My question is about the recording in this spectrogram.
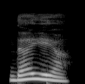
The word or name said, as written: ದಯ್ಯ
